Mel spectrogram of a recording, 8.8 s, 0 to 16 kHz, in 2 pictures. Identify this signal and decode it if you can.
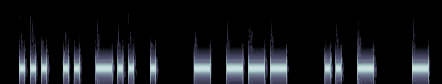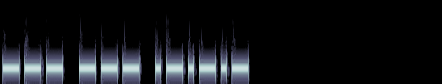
Morse code, heard as a keyed tone, about 22 wpm, 700 Hz. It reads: SIDE TO IT TOO.
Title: Sentences from Top 1000 Words - Review Part 1 - 22wpm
